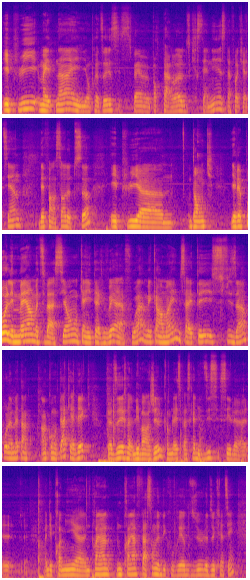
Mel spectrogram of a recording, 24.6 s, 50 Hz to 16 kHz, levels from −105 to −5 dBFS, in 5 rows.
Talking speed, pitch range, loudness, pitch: 185 wpm, 125-150 Hz, -30 LUFS, 135 Hz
